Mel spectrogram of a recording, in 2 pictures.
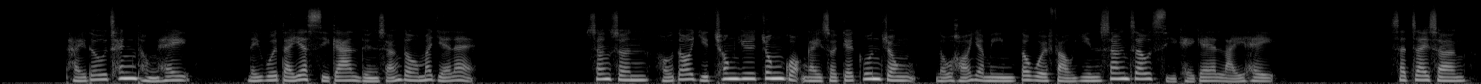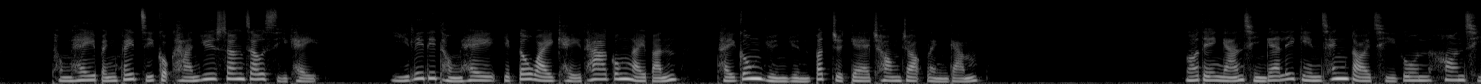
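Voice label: Cantonese, audio guide; g3-clay-to-treasure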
